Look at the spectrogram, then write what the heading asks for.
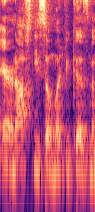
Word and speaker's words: Aronofsky: And the reason I keep saying Aronofsky so much because in the movie Mother, I messed his name up badly.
